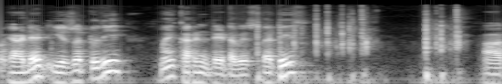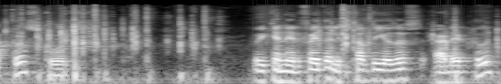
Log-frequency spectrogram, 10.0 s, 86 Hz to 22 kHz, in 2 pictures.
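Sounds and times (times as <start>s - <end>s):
keyboard typing: 2.5s - 7.3s, 8.0s - 10.0s.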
